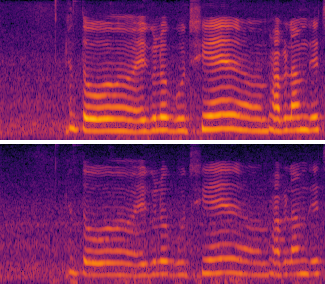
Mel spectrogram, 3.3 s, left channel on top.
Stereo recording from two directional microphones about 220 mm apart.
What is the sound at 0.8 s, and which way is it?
A woman's voice, 35° left (ahead or behind).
